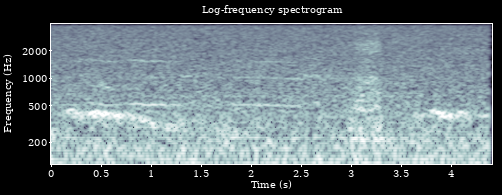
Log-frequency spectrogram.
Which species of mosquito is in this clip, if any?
Anopheles gambiae s.s.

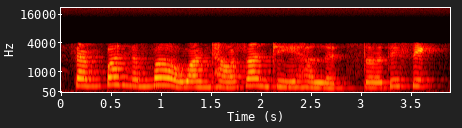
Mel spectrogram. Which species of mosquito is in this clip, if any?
no mosquito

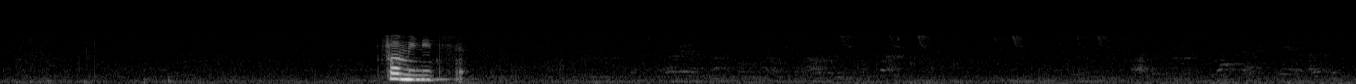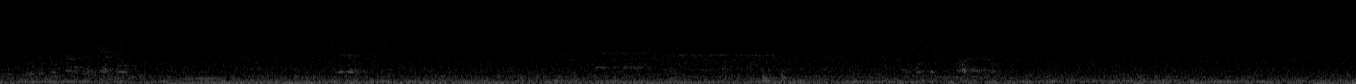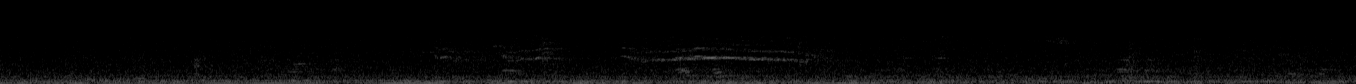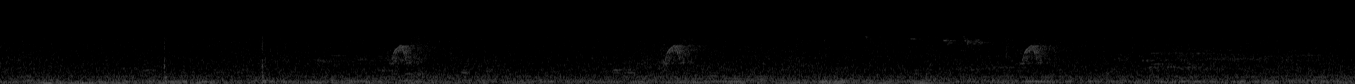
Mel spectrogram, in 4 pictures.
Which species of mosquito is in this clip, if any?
no mosquito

